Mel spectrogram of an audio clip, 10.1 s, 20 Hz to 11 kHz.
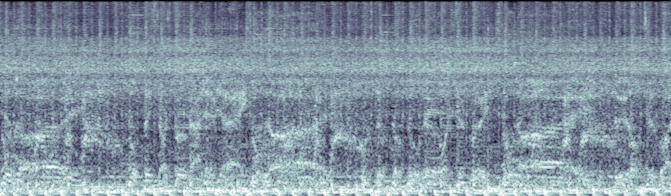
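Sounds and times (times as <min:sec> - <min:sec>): distorted electric guitars: 0:00.0 - 0:10.0
fast pounding drums: 0:00.0 - 0:10.0.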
